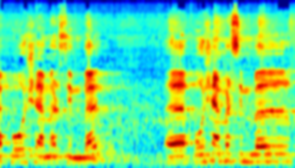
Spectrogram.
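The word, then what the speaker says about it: Pochhammer: ये जो POCH है, ये आपके पास पोश बनेगा और ये HAMMER ये हैमर, यानी कि इसको कंप्लीट आपने किस अंदाज में पढ़ना है, पोश-हैमर सिंबल।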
